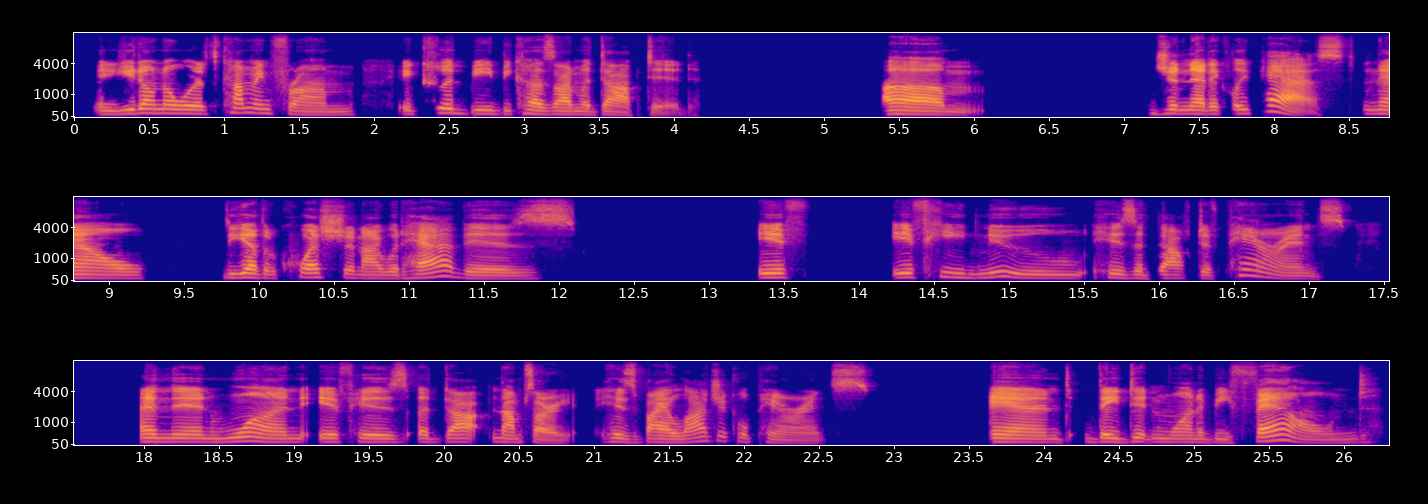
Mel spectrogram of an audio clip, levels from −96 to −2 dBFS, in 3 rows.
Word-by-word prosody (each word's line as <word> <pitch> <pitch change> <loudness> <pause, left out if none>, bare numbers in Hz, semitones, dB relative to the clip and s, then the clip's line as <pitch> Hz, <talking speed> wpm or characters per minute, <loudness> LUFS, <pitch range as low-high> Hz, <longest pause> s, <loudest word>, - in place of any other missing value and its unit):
and 145 0 -2
you 165 +5 +2
don't 185 -1 +3
know 180 -1 -1
where 170 -1 -1
it's 160 - -4
coming 200 -3 -2
from, 130 -5 -7 0.3
it 145 - -2
could 195 -4 0
be 160 -1 0
because 150 0 -4
I'm 140 -1 -1
adopted." 475 - -4 1.3
Um 140 -6 +3 1.2
Genetically 160 0 +6
passed. 250 +6 +1
Now, 150 -4 +1 0.5
the 170 +2 +4
other 160 -4 +2
question 180 -4 0
I 140 0 +2
would 140 0 -9
have 165 +4 +1
is 130 -2 -2 1.2
if 175 0 +4 0.6
if 360 +1 +1
he 185 -5 -7
knew 155 -5 -8
his 160 -3 -4
adoptive 140 -2 -7
parents, 125 - -4 0.7
and 165 -1 +5
then 155 -2 +3
1, 165 -4 -1
if 155 -1 +2
his 150 -3 -2
adopt 155 +1 -2
no, 160 - -3
I'm 145 - -5
sorry 110 -1 -2 0.2
his 155 -3 -5
biological 155 +5 -3
parents, 110 -7 -6 0.8
and 145 -3 +6
they 155 +1 +5
didn't 155 0 -5
wanna 145 -1 -6
be 130 0 -6
found, 135 - +2
155 Hz, 115 wpm, -26 LUFS, 140-170 Hz, 1.3 s, Genetically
